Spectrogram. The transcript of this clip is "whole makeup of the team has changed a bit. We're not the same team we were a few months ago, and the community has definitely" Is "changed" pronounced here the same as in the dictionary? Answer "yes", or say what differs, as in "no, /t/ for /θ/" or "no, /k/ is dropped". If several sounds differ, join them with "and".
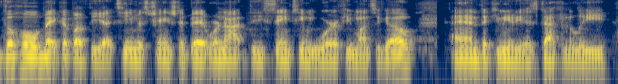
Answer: yes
